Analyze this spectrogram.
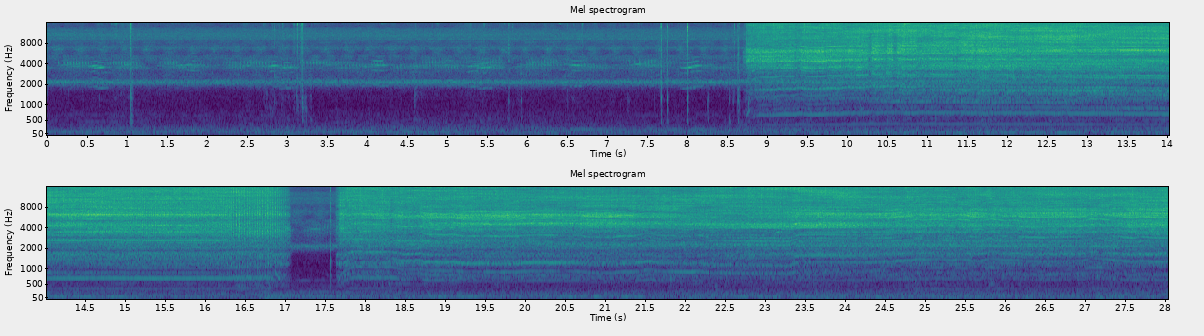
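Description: Small electric motors of a remote-control toy tractor whining as it runs. A quieter steady hum with a few clicks gives way about nine seconds in to a louder, steady motor whine, which stops for about a second past the middle and then starts again.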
